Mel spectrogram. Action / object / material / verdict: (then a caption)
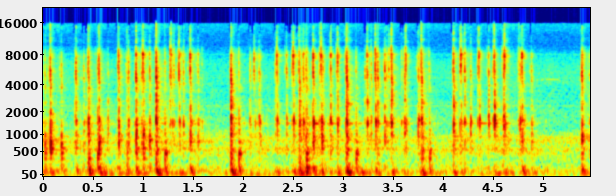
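tap / mechanical keyboard with plastic keycaps / plastic / none. A full-size backlit Bloody B820R mechanical keyboard with plastic keycaps is typed on quickly with the fingertips of both hands. The result is a dense run of short, crisp clacks with a bright, mid-pitched click, broken by brief pauses.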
